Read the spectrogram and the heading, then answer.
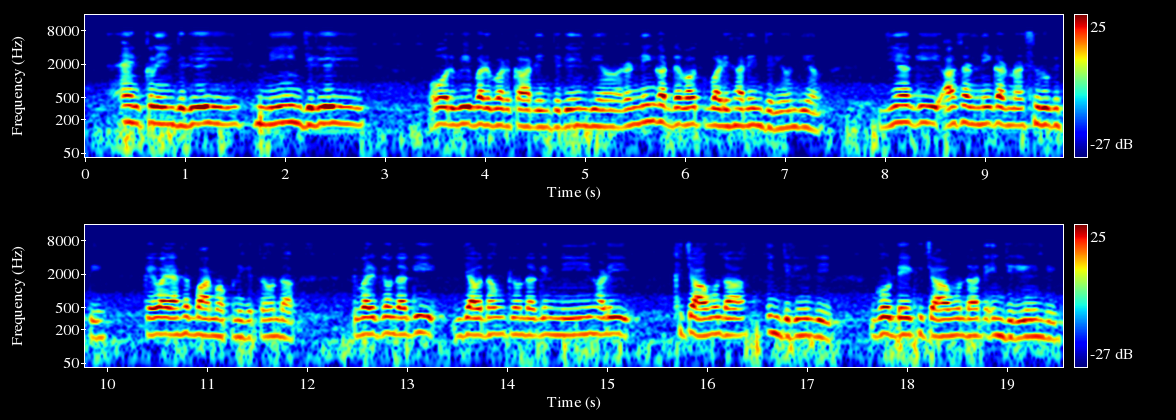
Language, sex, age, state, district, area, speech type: Dogri, male, 18-30, Jammu and Kashmir, Kathua, rural, spontaneous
